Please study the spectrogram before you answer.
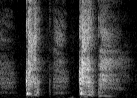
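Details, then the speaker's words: Child's cough recorded at the doctor's: two harsh, forceful single coughs, each followed by a short breath in. "enjoy and listen in to the deafening sound of my cough what a madness banging off like this"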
